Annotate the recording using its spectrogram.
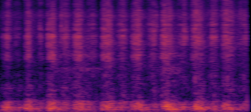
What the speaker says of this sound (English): So all I'm going to start off with is just a scraping tool, just to try and get off the worst of it.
